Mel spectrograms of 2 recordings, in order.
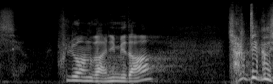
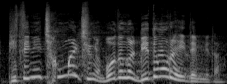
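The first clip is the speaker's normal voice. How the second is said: much higher, fast, urgent preaching; emphatic preaching; 10 semitones higher, 3 dB louder, faster than usual. Acted. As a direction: drive the point home like a pulpit climax. (높고 빠르게 힘주어 설교하듯)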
